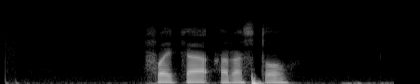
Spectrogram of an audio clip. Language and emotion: Russian, neutral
